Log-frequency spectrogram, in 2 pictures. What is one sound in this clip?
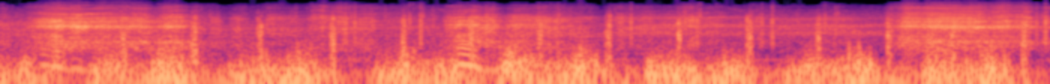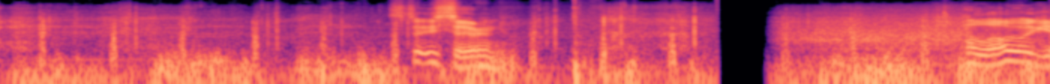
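A man talks breathlessly and close up.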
